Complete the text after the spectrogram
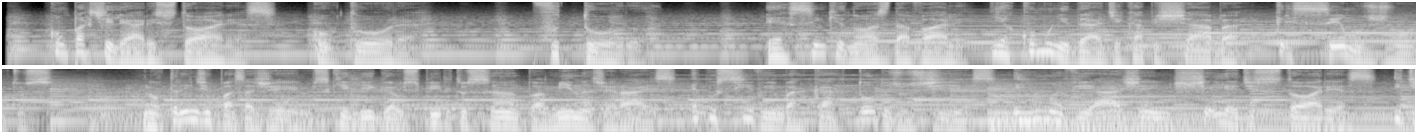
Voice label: Português - Brasileiro, Institucional, Voz Padrão - Grave, Masculino; Curitiba, Parana - BR; VALE - Institucional

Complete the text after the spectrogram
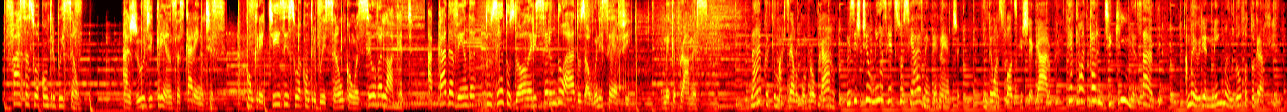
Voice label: Português - Brasileiro, Locução Comercial, Feminino; Sao Paulo, Sao Paulo - BR

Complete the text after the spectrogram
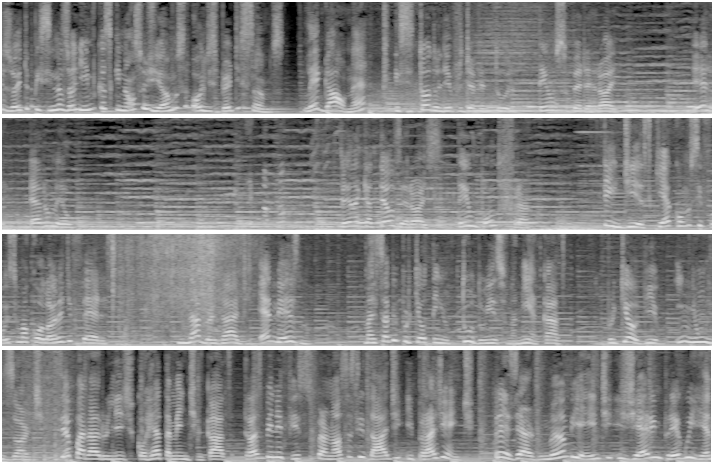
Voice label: Voz Infantil, Português - Brasileiro, Masculino (13 anos), Medley Campanhas; Santa Cruz do Sul, Rio Grande do Sul - BR

